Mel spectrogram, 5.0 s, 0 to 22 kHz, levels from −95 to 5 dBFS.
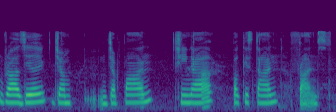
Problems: low volume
